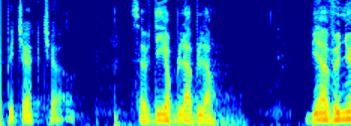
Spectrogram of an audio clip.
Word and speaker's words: PechaKucha: Pechakcha, ça s'écrit Pechakucha et ça se prononce Pechakcha, Pechakcha, Pechakcha.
